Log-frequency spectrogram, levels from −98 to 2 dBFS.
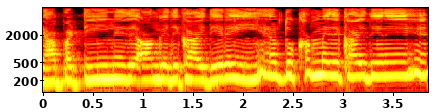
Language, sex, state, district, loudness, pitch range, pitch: Hindi, male, Bihar, Madhepura, -18 LUFS, 215-260 Hz, 230 Hz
